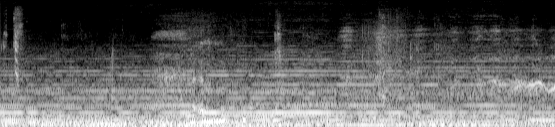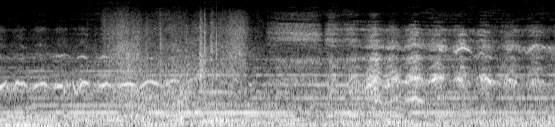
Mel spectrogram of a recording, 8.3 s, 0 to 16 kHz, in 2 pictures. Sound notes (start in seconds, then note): 1.3 laughs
